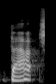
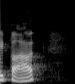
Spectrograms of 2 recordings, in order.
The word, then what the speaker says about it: Bach: Rescue Remedy is a Bach flower essence, or as I've learned, Bach flower essence. That's how you pronounce his name. – Yes. – And even though most of us say Bach.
